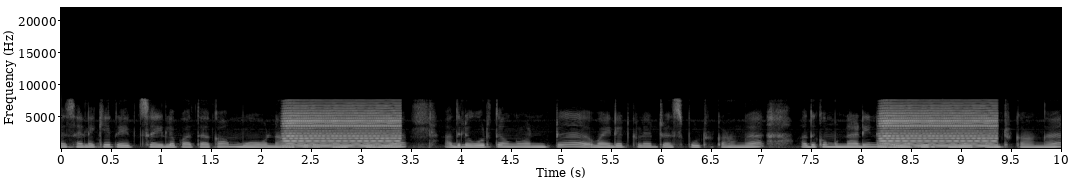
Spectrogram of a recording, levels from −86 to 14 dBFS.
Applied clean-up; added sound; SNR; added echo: none; Accordion; -3 dB; none.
